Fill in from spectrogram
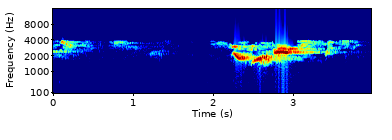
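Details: Common blackbird (Turdus merula) song: faint high twittering at first, a near-silent pause, then a loud, rich phrase of descending fluty whistles ending in a thin, squeaky flourish.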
